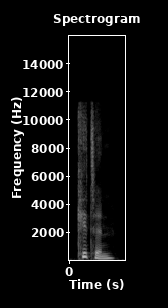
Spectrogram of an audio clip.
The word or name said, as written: kitten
